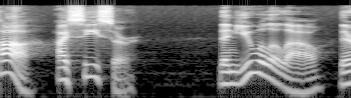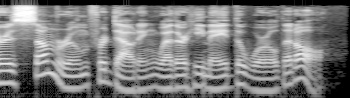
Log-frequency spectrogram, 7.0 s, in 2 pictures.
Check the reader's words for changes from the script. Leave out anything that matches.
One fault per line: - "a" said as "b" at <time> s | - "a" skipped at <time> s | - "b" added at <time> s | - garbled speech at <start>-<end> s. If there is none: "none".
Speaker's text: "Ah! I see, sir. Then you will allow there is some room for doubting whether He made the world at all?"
none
